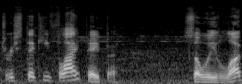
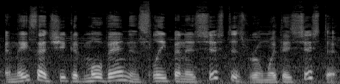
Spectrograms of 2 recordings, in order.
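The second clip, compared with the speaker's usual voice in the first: ordinary delivery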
